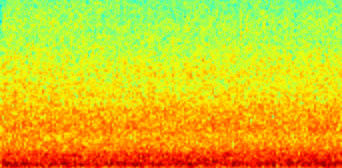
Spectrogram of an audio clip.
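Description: Steady broadband rush of a waterfall at Tom Gill Falls, Tarn Hows, in ferny woodland, heard as a close, even, continuous roar with no voices.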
